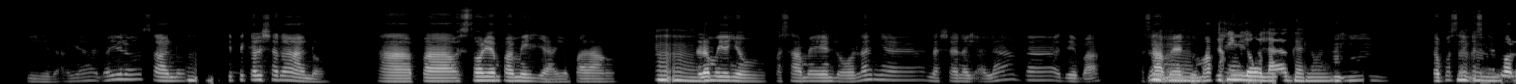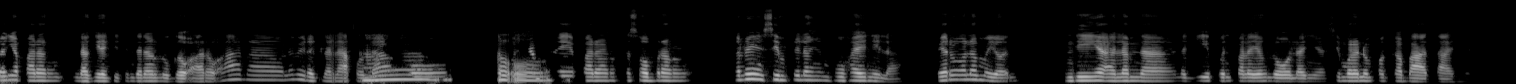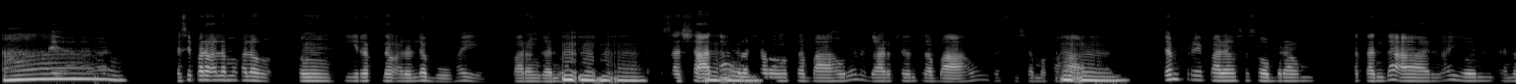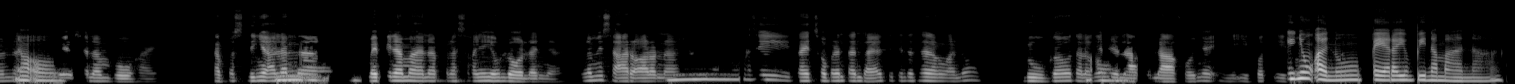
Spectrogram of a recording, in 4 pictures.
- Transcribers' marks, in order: static; unintelligible speech; mechanical hum; distorted speech
- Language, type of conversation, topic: Filipino, unstructured, Ano ang huling aklat o kuwento na nagpaiyak sa iyo?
